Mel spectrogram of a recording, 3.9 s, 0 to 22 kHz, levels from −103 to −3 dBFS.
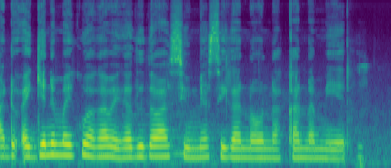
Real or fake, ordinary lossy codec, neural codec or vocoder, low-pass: real; none; none; none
